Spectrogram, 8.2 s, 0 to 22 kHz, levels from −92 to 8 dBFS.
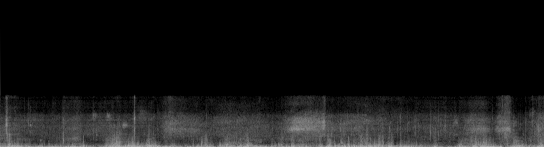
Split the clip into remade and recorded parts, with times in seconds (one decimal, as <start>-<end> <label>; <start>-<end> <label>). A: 0.0-2.3 remade; 2.3-6.2 recorded; 6.2-7.3 remade; 7.3-8.2 recorded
